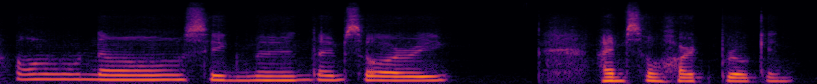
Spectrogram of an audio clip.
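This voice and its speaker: A man's voice: high voice, slow, warm tone, dry recording, voice pushed up. A man voicing a young male student in a visual novel, mild and sincere in manner. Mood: anguished.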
